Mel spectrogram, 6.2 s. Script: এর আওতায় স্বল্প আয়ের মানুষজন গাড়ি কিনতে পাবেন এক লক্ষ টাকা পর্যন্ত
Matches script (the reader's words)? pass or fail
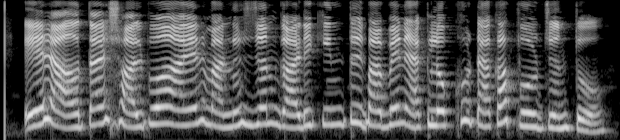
pass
